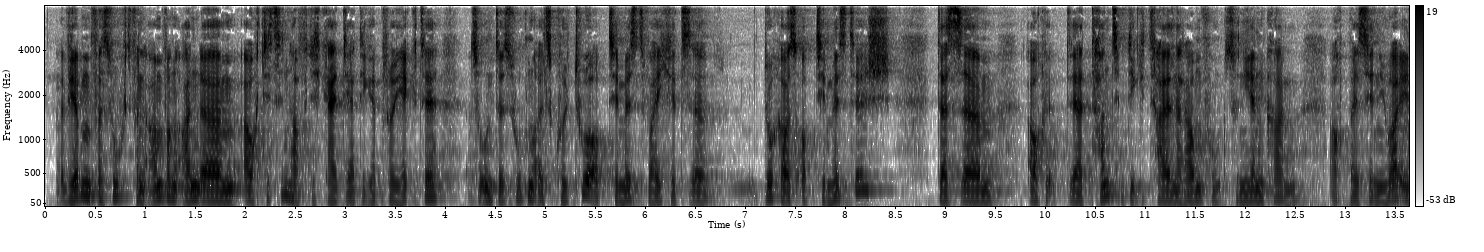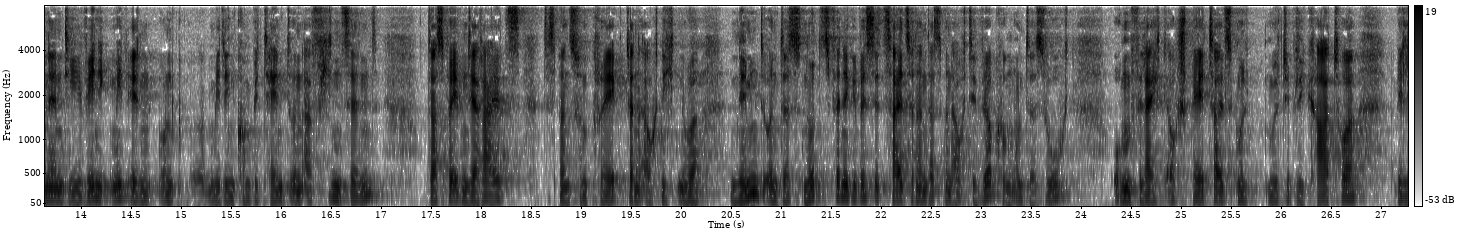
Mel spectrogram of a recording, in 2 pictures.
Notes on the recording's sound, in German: wurde auf dem DIS-Tanzen Festival im Juli 2022 geführt.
